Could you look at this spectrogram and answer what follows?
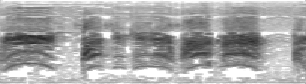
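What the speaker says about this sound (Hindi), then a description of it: "अरे ये तो मीना का तोता है।" A parrot gives a run of about six harsh, raspy squawks in a steady rhythm, each one loud and close with short gaps between them.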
